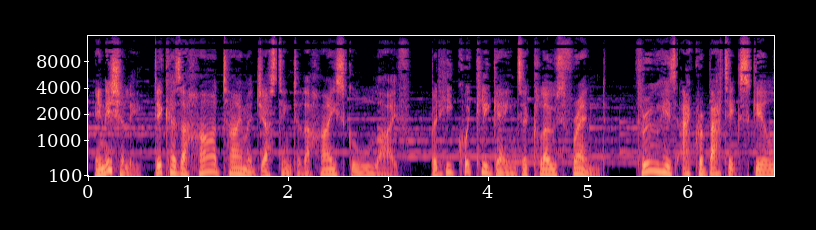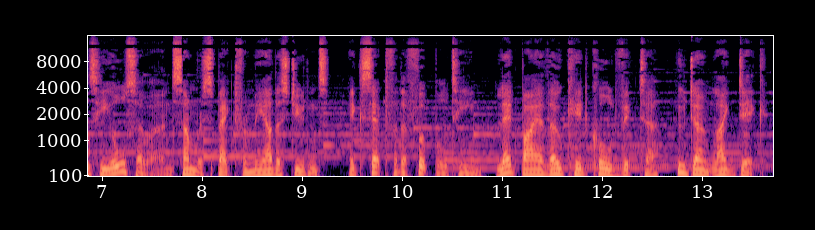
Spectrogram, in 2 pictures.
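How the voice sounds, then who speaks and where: A man's voice: mid-range voice, big pitch swings, moderate pace, hardly any pauses, music in the background. A man hosting a pop culture show, reading scripted explanatory narration.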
